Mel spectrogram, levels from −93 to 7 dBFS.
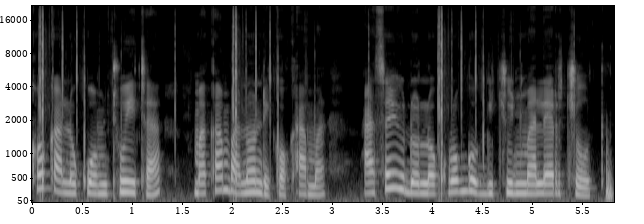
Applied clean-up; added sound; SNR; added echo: none; Crack; 15 dB; none.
